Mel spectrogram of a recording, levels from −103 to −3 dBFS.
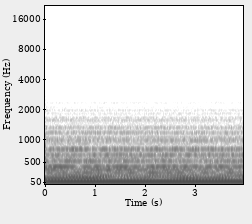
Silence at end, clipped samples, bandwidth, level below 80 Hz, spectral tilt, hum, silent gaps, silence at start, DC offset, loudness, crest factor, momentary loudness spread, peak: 0 s; under 0.1%; 1.6 kHz; -38 dBFS; -12.5 dB/octave; none; none; 0 s; under 0.1%; -41 LUFS; 10 dB; 1 LU; -28 dBFS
